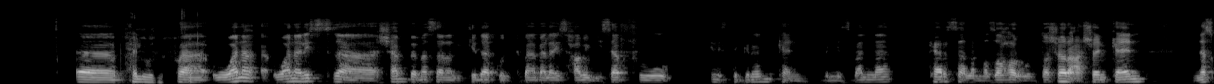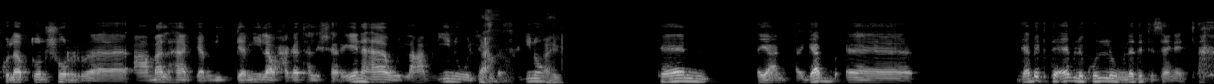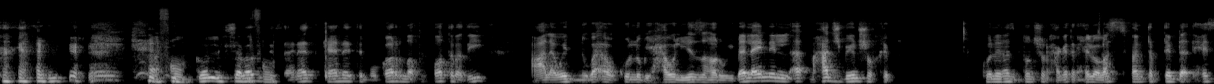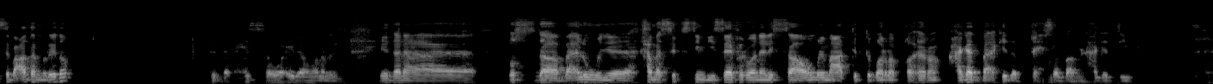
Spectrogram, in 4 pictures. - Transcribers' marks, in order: laugh; tapping; laugh; laughing while speaking: "يعني يعني كل شباب التسعينات"; other noise
- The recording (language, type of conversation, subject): Arabic, podcast, إيه أسهل طريقة تبطّل تقارن نفسك بالناس؟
